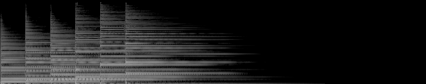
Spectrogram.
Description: C7sus4#5 chord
